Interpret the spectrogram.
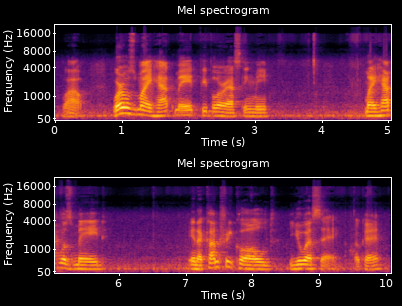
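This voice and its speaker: Clear background noise sits around a man's slow, halting voice as he hosts a casual live stream. He often repeats words and trails into pauses while addressing his viewers. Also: mid-range voice.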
